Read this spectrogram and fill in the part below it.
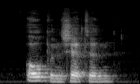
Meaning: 1. to open up (windows, doors etc.), 2. to open in such away that it stays open
- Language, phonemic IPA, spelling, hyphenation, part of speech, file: Dutch, /ˈoː.pə(n)ˌzɛ.tə(n)/, openzetten, open‧zet‧ten, verb, Nl-openzetten.ogg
